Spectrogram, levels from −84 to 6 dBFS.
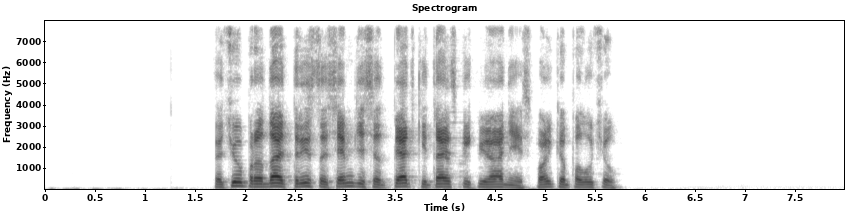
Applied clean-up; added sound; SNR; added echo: neural mask model DeepFilterNet 3.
